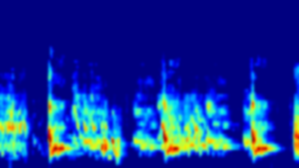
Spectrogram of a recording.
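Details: Short scratchy cockatiel calls: four harsh, high bursts, each under a second, with sharp starts and quick gaps between them.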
